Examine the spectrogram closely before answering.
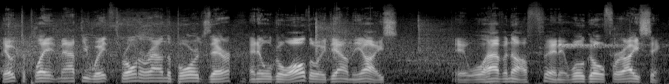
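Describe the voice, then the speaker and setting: A man's voice: medium pitch, fairly even intonation, brisk. A man giving live radio play-by-play commentary of a hockey game. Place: commentary position in an indoor hockey arena. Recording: noisy arena ambience behind.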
